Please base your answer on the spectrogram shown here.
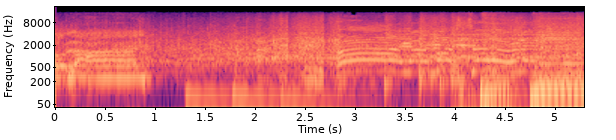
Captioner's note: cheers and applause; laughter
